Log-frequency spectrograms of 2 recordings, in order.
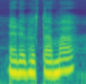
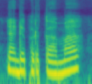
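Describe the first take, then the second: Both takes have the same delivery.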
